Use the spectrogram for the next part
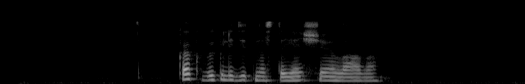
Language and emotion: Russian, neutral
